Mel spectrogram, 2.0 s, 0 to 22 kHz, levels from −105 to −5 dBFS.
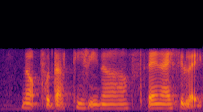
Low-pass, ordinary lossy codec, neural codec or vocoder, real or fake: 3.6 kHz; none; none; real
